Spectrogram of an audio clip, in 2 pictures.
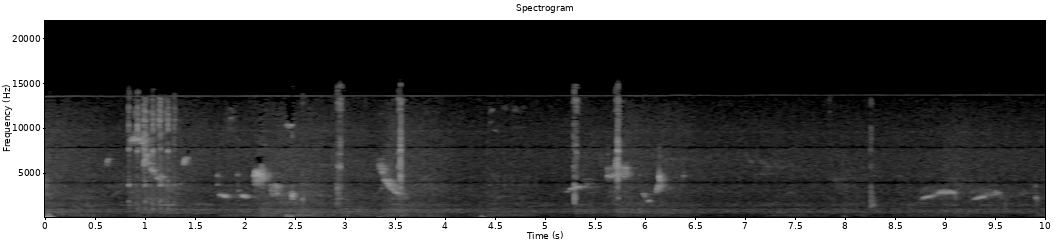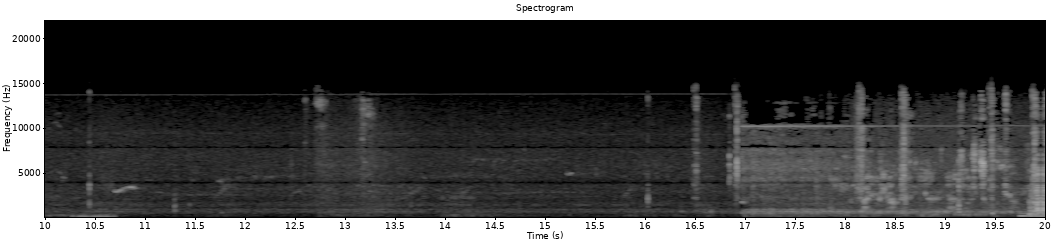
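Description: Faint, scattered chirps and short calls of small birds in the open. A brief low murmur of a voice comes about halfway through, and a steady hiss of noise rises for the last three seconds.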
